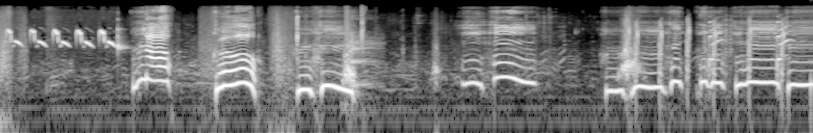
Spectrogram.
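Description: A crowd of cartoon chicks chirps and peeps.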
